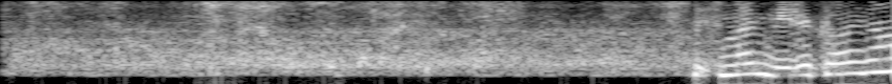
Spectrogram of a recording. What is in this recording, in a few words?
two male whispering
